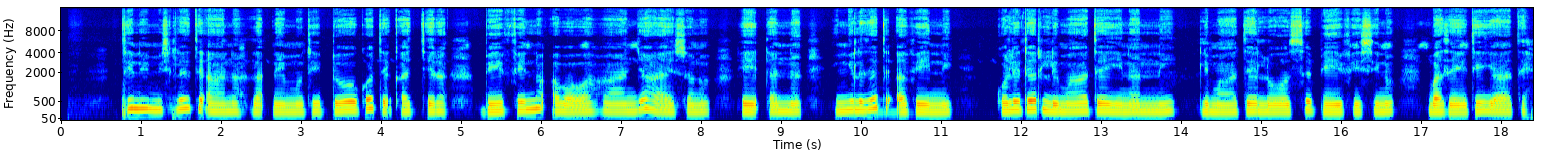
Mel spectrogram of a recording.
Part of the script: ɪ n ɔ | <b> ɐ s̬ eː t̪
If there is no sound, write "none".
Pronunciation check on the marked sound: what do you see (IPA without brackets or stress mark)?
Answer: b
